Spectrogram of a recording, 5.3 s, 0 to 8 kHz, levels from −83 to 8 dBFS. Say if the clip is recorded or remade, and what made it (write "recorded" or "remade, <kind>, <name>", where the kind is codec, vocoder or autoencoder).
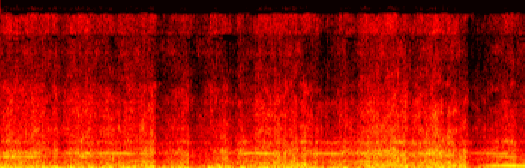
remade, codec, HILCodec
